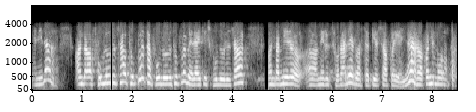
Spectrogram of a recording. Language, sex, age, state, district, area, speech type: Nepali, male, 60+, West Bengal, Kalimpong, rural, conversation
